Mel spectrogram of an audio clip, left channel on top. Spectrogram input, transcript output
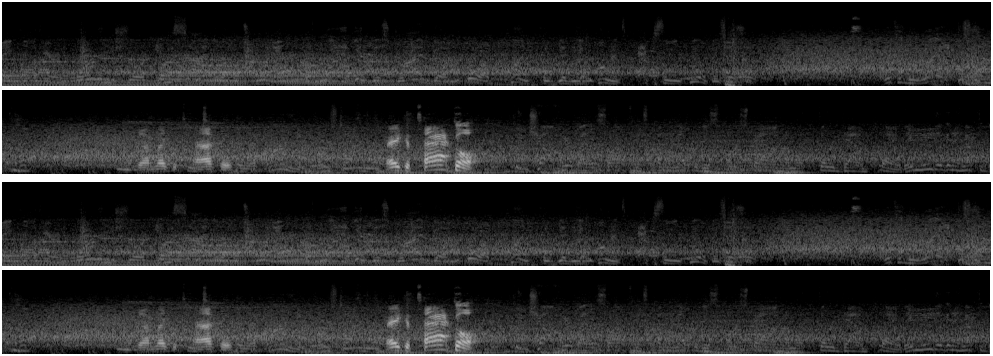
call here. Third and short inside their own 20. They want to get this drive going, or a punt could give the opponents excellent field position. Looking right, this one caught. Yeah, make a tackle. First down. Make a tackle. Good job here by this offense coming up with this first down on that third down play. They knew they were going to have to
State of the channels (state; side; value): identical; both; correlation 1.00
